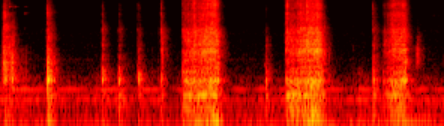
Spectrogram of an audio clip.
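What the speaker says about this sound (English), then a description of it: "Just need to rub the file on that." Metal file rasping against a plastic part from a Tamiya King Hauler model kit, close and quiet: a series of short scrapes followed by three longer strokes, with brief pauses between them.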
